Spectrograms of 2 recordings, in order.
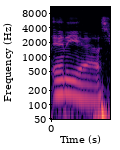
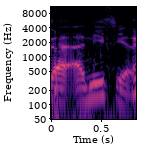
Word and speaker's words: Anicius: It's not Enias, right? No, it's Anicius. Anicius, there you go.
